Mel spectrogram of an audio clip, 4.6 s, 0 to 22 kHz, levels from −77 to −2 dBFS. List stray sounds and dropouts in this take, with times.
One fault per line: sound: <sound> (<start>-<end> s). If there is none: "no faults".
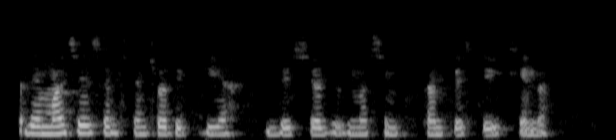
no faults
